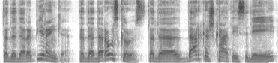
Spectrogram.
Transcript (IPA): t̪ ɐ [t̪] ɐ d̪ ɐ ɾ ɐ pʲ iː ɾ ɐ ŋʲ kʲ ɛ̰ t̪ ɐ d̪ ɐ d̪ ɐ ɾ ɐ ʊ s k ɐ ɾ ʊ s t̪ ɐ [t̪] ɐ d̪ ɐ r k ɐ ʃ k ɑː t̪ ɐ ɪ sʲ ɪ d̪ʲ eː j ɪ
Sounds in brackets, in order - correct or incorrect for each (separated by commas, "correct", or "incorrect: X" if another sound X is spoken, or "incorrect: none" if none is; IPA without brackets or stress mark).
incorrect: d̪, incorrect: d̪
